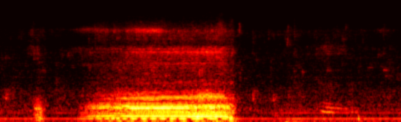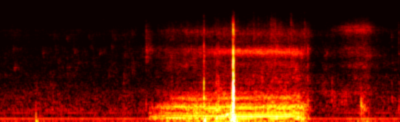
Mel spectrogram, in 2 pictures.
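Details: Sleeping dogs snoring softly: two long, rasping snores of about two seconds each, separated by several seconds of near silence, in a quiet setting.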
